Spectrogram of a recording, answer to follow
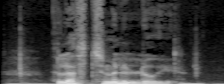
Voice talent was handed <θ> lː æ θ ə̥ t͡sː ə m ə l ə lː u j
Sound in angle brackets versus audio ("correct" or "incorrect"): correct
